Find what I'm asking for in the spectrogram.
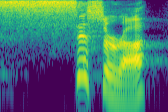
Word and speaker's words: Sisera: It's important that you say it like that because Sisera, his name has some meaning too.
